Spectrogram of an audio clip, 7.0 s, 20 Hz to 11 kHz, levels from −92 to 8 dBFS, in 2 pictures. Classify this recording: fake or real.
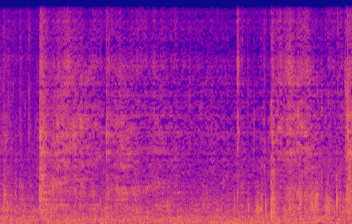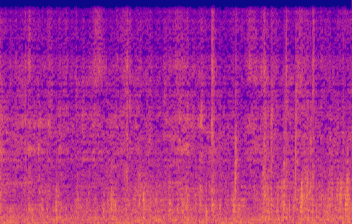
fake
